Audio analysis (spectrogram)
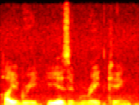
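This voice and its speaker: A man's voice: sits low, sing-song, normal speed, warm tone, slight background noise, poor audio. A man voicing a loyal, friendly wolfman knight in a visual novel, casual and plain-spoken. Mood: earnest, annoyed.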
